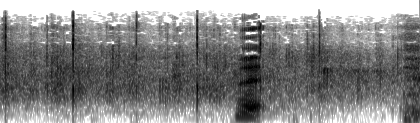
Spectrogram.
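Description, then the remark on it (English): A church audience claps steadily after a sermon in dense, overlapping applause at moderate volume, with a brief louder vocal cheer rising midway through before the clapping carries on. “Yeah, a round of applause for that amazing word.”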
